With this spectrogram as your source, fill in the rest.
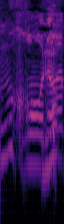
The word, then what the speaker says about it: Mouscron: Mouron on dit Mocron. Prononce pas le S.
